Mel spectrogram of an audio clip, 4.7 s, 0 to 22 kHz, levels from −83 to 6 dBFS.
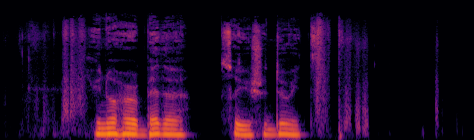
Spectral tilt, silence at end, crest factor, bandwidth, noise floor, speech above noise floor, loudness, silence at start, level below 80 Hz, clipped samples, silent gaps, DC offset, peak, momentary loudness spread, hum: -5.5 dB/octave; 1.05 s; 18 dB; 15 kHz; -77 dBFS; 53 dB; -26 LUFS; 0.6 s; -56 dBFS; under 0.1%; none; under 0.1%; -10 dBFS; 18 LU; none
